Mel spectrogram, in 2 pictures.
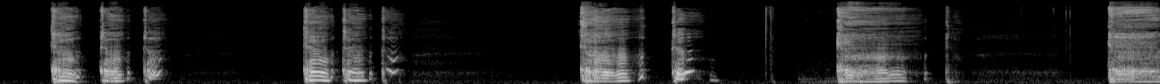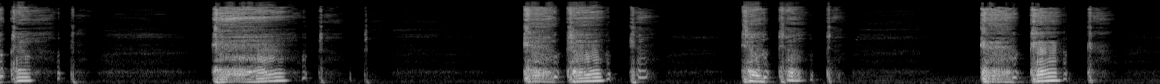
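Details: Repeated harsh, hoarse coughs in short bursts of three or four, with a deep barking quality; barking cough.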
